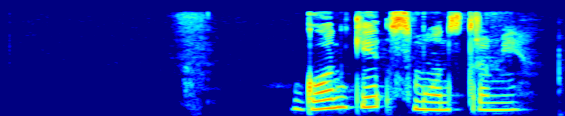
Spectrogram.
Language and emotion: Russian, neutral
